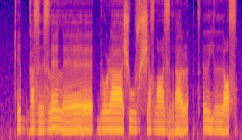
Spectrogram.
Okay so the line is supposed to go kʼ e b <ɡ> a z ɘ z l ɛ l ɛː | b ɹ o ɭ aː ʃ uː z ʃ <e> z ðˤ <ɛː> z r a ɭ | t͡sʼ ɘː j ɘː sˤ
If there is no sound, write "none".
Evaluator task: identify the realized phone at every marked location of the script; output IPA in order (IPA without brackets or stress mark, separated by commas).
ɡ, ɛ, ɛː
